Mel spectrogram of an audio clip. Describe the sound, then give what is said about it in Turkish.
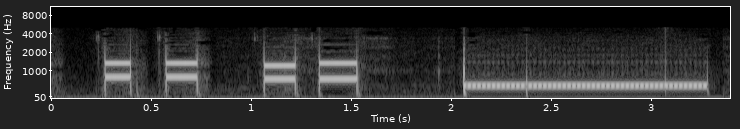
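A telephone is dialed to reach the switchboard: four short, crisp two-tone keypad beeps in quick pairs, then a loud, steady single tone holding for over a second. “Sakın telefonu bozuk olmasın. Dur bakayım, bir de santralı çevireyim.”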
